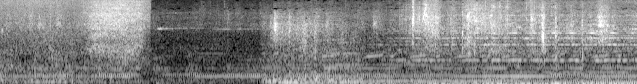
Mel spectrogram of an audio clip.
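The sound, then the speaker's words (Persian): A bird perched on a chandelier branch squawks and honks harshly in repeated bursts, loud, with a steady background hum underneath and no talking. “آهای خانم پرستار خانم پرستار خواهش میکنم به این پرنده لعنتی بگویید که کاری به کار بالهای من نداشته باشد آخر من میخواهم چیز بنویسم”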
